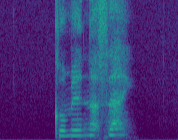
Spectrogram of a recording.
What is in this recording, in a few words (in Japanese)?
voice gomennasai yasashime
